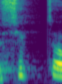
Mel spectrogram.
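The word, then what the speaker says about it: 食: 자, 먹을 식자 보시면요, 요거는 먹는다 할 때는 먹을 식, 사역 동사로, 먹인다 할 때는 먹일 사, 이렇게 발음합니다. 그 다음 밥이라고 할 때도 밥사라고 했습니다.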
